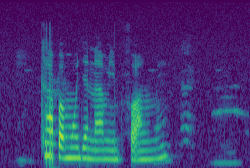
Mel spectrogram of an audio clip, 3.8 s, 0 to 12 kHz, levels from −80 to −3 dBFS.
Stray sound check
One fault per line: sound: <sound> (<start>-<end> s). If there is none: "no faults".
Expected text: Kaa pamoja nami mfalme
no faults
